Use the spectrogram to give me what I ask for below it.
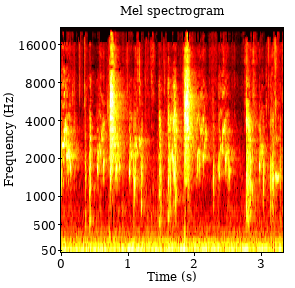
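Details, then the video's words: Rapid budgie chirping, pets: fast scratchy ticks and warbles punctuated by two piercing high squeaks, low hum beneath. "BUDGIES CHIRPING SOUND"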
